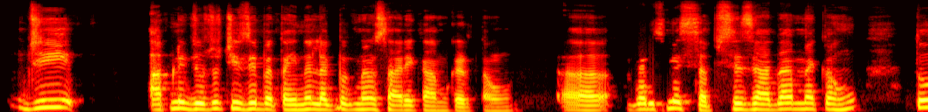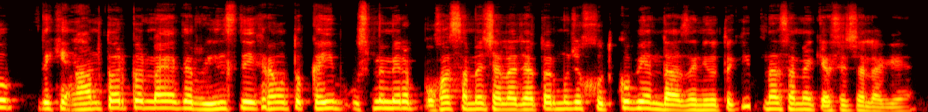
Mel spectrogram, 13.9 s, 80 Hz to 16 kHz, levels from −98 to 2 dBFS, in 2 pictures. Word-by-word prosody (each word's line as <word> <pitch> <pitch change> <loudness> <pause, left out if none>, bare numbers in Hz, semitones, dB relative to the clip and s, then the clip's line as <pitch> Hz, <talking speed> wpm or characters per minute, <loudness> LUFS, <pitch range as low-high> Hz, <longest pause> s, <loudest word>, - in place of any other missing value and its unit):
जी। 230 - 0 0.6
आपने 200 +5 +2
जो-जो 185 +1 +3
चीज़ें 195 -1 +3
बताई 170 -2 +1
ना 180 +2 +2
लगभग 175 0 0
मैं 175 - +2
वो 180 - +1
सारे 155 -3 0
काम 140 -3 -4
करता 125 -1 -4
हूँ। 125 +1 -8 0.4
अ, - - -2
अगर 155 +3 0
इसमें 195 +4 +1
सबसे 185 +1 -1
ज्यादा 180 +1 +3
मैं 190 0 -1
कहूँ 180 +3 -2 0.5
तो 235 0 +7 0.3
देखिए, 195 -1 0
आम 185 +2 +1
तौर 220 +3 +1
पर 225 - +4
मैं 220 0 +3
अगर 210 -1 +2
रील्स 190 +3 +2
देख 205 -1 +5
रहा 195 - +1
हूँ 205 - -2
तो - - +3
कई 200 +1 +5 0.2
उसमें 215 +3 -2
मेरा 215 0 +3
बहुत 190 +5 0
समय 190 -1 -1
चला 180 -1 +1
जाता 175 +2 +1
है - - +1
और 190 - -4
मुझे 195 +1 +1
खुद 185 -2 0
को 215 - +3
भी 215 0 +4
अंदाज़ा 165 -5 +2
नहीं 160 0 -1
होता 160 -1 -2
कि 170 - -9
इतना 190 -8 -2
समय 180 -1 0
कैसे 145 +2 -2
चला 145 -4 -4
गया। 125 +1 -11
185 Hz, 235 wpm, -23 LUFS, 165-200 Hz, 0.6 s, तो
